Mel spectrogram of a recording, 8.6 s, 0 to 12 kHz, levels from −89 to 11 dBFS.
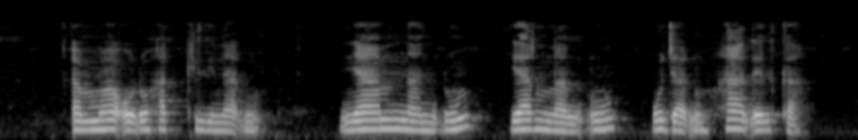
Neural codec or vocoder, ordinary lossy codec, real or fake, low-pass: none; AAC, 64 kbps; real; 7.2 kHz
